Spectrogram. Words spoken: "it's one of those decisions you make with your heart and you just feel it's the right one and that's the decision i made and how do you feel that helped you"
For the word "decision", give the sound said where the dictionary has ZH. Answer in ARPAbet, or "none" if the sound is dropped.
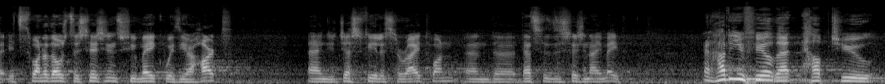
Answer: ZH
